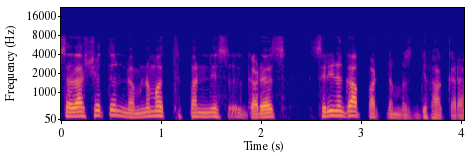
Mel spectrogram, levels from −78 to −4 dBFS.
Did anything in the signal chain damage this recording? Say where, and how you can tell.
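No, nothing in the signal chain damaged this audio.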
